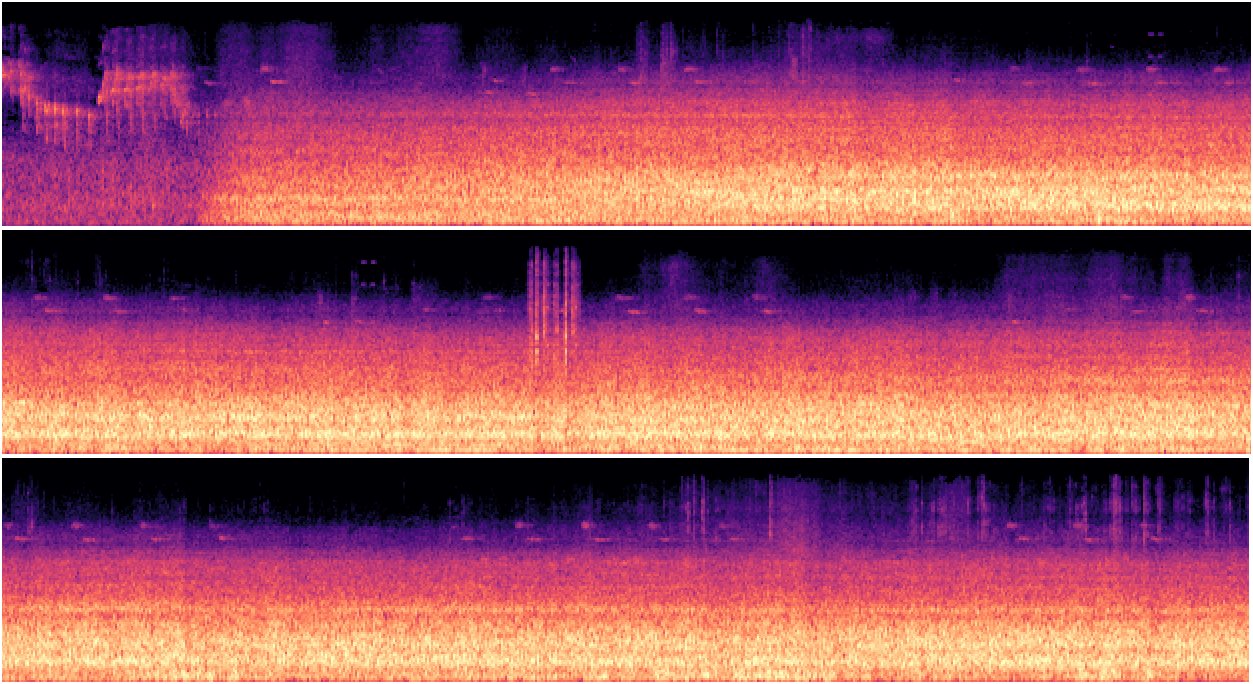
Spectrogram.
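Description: A few bird chirps, then a long freight train of loaded car-carrier wagons crossing a stone arched viaduct. The rolling noise of the train rises over the first few seconds and then runs steadily.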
